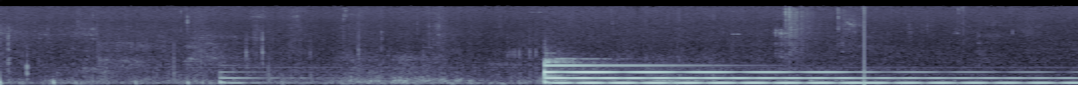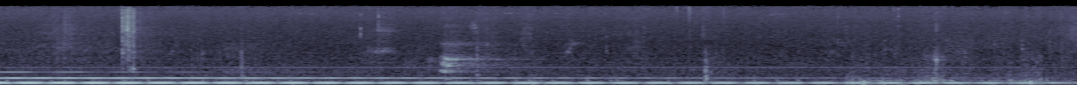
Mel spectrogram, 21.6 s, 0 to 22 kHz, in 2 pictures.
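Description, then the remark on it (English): A deep meditation bell is struck once and rings out loudly, its low resonant tone pulsing with a slow waver as it fades gradually over many seconds, preceded by a faint soft tap. It is rung before a question at a question-and-answer session at Stonehill College on August 16, 2007. “Listen to the bell and breathe three times before you ask the question.”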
